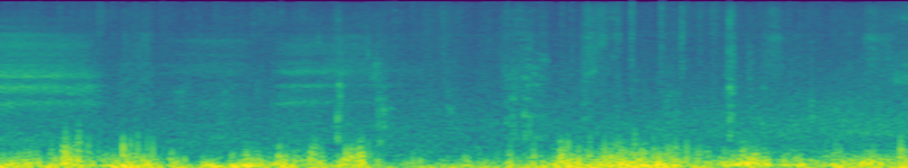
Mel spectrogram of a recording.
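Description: Two young dogs, a pit bull and an American Staffordshire terrier puppy, play-wrestling, with scuffling and low, irregular rumbling growls throughout. A short high-pitched whine comes at the very start and another about two seconds in.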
